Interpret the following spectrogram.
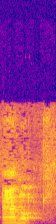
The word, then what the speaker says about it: AnCnoc: But the middle C there is silent because it's Gaelic. So it's pronounced AnCnoc.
